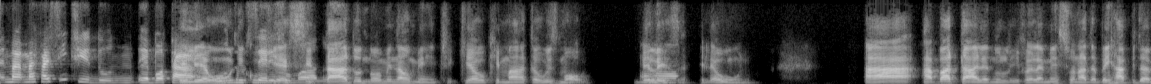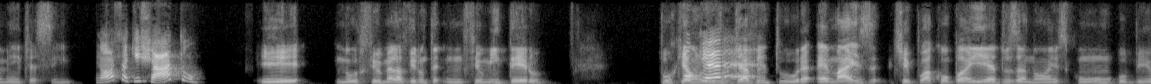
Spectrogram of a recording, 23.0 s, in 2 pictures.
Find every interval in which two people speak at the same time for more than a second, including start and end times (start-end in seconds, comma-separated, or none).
1.8-3.5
